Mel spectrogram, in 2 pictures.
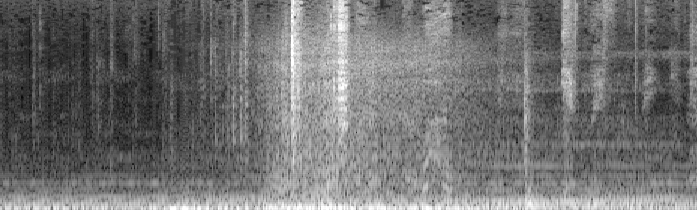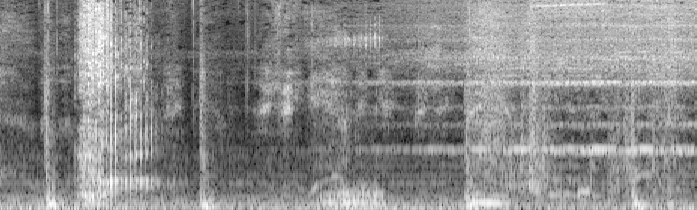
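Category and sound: animal, mountain lion roaring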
